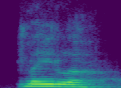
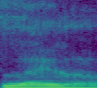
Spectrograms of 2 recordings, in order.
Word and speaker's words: Layla: And did I pronounce, is it Leah? Leela? Layla. Layla. Yes. Layla, like the Derek and the Dominoes song.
